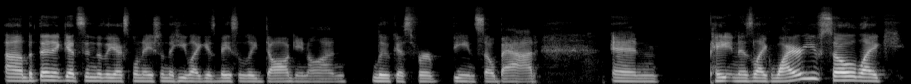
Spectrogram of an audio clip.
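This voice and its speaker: A man co-hosting a podcast in casual chat, talking fast with lots of fillers and quoting others in little acted voices. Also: on the high side, flat delivery, clear, resonant tone, dry recording, studio quality. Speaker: podcast co-host.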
